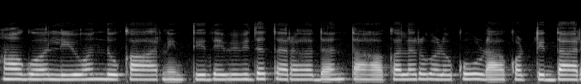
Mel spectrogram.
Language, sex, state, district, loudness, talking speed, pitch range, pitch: Kannada, female, Karnataka, Bidar, -14 LUFS, 115 wpm, 225-235 Hz, 230 Hz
